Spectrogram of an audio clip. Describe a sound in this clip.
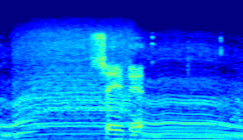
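Tyres squeal briefly on asphalt.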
